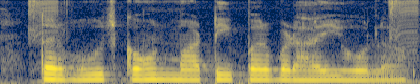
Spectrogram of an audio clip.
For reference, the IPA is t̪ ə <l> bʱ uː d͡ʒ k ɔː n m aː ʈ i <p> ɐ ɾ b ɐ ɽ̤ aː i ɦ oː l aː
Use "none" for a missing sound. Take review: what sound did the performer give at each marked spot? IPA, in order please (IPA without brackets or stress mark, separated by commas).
ɾ, p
